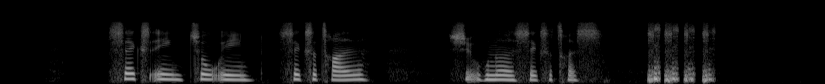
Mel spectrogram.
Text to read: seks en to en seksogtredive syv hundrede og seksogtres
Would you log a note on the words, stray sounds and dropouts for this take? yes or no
yes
